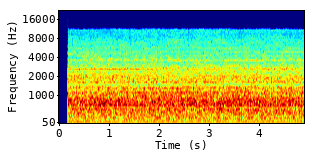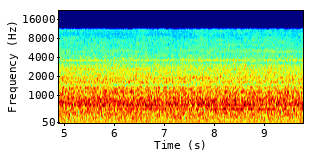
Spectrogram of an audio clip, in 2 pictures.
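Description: A milling cutter grinds steadily across a metal surface with a loud, even whine.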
